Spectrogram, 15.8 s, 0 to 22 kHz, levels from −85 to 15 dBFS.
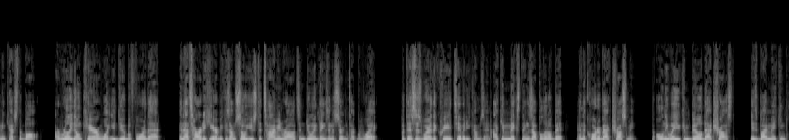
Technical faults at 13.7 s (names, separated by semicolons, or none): none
